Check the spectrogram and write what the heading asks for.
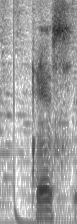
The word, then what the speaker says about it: guest: Guest ya. Nggak ada u-nya ya bacanya ya.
